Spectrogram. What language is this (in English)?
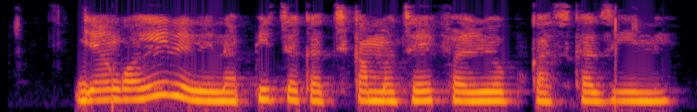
Swahili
